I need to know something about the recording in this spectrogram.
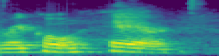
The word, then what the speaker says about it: recoger: So like even in the yo form in the indicative, it's got to change to a J to maintain that soft G sound. Recoger.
